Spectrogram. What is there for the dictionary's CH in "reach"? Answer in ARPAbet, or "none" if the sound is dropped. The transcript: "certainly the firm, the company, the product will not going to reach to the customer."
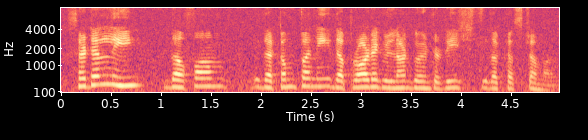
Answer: CH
